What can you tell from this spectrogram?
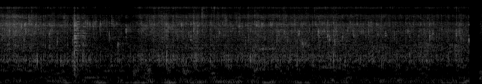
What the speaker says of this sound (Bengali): সবথেকে প্রথমে তেলের মধ্যে দিয়ে দিচ্ছি আমি পেঁয়াজ কুচি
